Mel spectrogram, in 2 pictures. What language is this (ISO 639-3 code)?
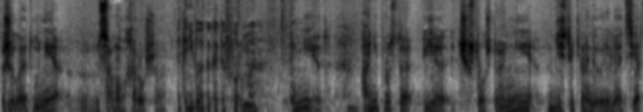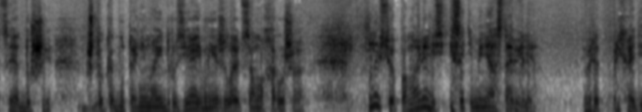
rus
